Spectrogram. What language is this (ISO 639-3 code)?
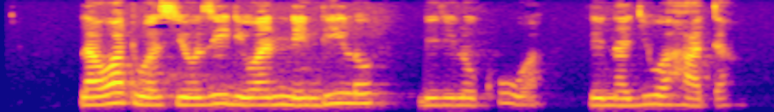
swa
